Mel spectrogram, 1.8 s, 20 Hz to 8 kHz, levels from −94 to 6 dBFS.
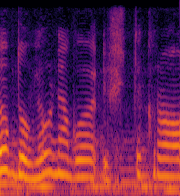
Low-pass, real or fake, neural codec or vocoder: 7.2 kHz; fake; codec, 44.1 kHz, 2.6 kbps, SNAC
